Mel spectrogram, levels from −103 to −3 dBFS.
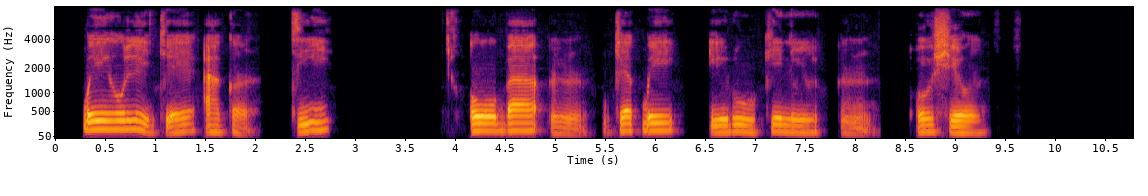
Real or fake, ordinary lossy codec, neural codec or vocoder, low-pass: fake; none; codec, 16 kHz, 8 kbps, FunCodec, trained on LibriTTS, 25 frames a second; none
